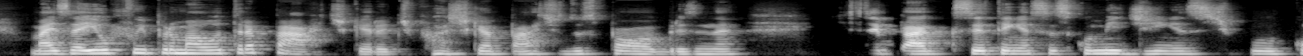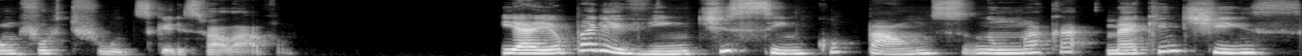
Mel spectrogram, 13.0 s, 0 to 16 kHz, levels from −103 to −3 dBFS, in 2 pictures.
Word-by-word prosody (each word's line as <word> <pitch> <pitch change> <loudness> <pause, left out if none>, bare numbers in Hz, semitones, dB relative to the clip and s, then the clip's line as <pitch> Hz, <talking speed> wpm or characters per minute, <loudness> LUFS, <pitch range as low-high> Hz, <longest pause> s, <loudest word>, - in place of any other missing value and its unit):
Mas 180 +1 +3
aí 195 0 +6
eu 210 - +4
fui 220 +2 -2
pra 220 0 -1
uma 205 -1 +4
outra 210 +3 -1
parte, 235 +1 -2
que - - -9
era 155 0 -4
tipo, 155 - -11
acho 170 -1 -4
que - - -3
a 175 - -2
parte 170 0 -5
dos 175 +1 -7
pobres, 165 -3 -5
né, 165 0 -4
que 295 - -21
você - - -14
paga 175 -1 +6
que - - -5
você 190 - +3
tem 185 -1 -1
essas 180 0 -4
comidinhas, 180 -3 -2
tipo 170 -1 -7
comfort 190 +2 -4
foods, 145 -3 -6
que - - -4
eles - - -5
falavam. - - -5 1.0
E 230 -1 +6
aí, 215 0 +8
eu 230 - +2
paguei 385 - +4
£25 205 - 0
numa 225 +2 +2
ca 295 +3 -3
Mac 200 +6 +2
and 345 +3 0
Cheese. 235 -9 +3
195 Hz, 195 wpm, -21 LUFS, 175-225 Hz, 1.0 s, aí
